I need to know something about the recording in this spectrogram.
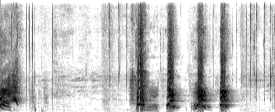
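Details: Dog going wild over click noises, letting out a run of four loud, harsh barks about half a second apart after an opening yelp and scattered clicks.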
